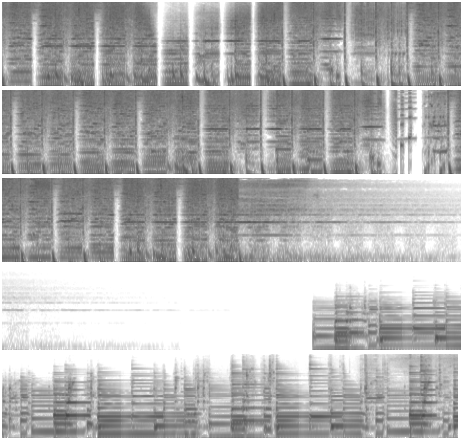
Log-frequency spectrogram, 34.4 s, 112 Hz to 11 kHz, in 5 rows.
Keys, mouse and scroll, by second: 0.0-0.5 typing, 2.0 double click, 6.8 middle click, 8.9 ctrl+z, 9.6 ctrl+z, 9.8 s, 11.3 ctrl+z, 11.6-12.4 scroll up 1, 12.4 double click, 12.8 ctrl+z, 13.0 space, 13.5 r, 14.8 scroll, 14.9 alt+middle click, 15.6-16.1 scroll up 1, 16.1 w, 19.4 scroll down 1, 19.5 alt+middle click, 20.1-20.7 scroll, 20.7 Delete, 21.2 z, 21.4 scroll down 1, 22.8-23.1 scroll up 1, 23.2 ctrl+s, 27.1 middle click, 27.3 scroll up 1, 27.7 scroll, 27.9 scroll up 1, 28.1 middle click, 28.2 scroll down 1, 29.5 shift+click, 30.6 e, 31.9 a, 33.9 middle click, 34.0 w.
